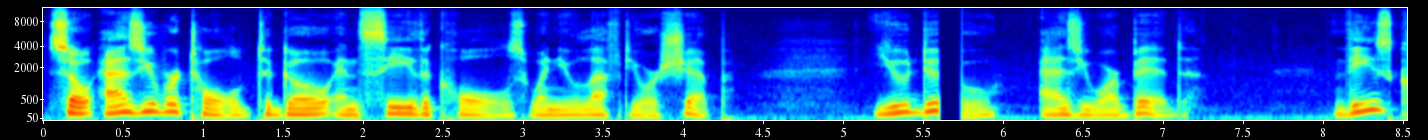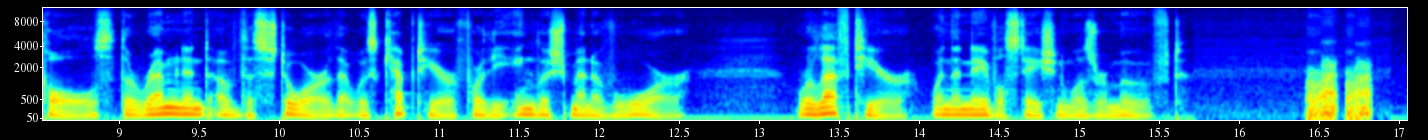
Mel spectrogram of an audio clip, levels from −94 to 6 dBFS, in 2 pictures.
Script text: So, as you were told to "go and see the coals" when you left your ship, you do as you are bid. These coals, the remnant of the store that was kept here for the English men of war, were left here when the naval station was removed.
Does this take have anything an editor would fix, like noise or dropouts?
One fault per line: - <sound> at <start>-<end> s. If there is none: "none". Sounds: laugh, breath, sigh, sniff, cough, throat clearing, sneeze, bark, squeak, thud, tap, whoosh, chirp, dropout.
- dropout at 5.6-5.7 s
- laugh at 16.4-16.8 s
